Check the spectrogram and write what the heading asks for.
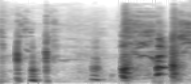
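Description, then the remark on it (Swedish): A coughing fit: a run of short, rasping coughs that start fairly light and build into heavier, harsher hacks toward the end, with no talking. “det där här kan upp och hosta ur med lungan.”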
